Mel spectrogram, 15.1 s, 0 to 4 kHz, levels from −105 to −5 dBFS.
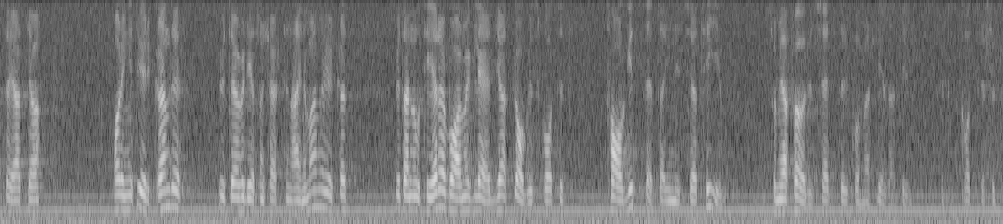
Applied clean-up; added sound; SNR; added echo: none; none; none; none.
